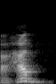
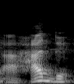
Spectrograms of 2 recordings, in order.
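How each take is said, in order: First: The final d has a weak, soft release. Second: The final d has a strong, bouncing release. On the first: The speaker calls it wrong. "enggak boleh" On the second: The speaker calls it right. "harus dikeraskan pantulannya"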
